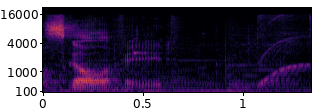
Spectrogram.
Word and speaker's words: Scolipede: We got Scolipede. Oh, Scully. I think I'm putting in too many extra syllables in there. Scolipede. It's just called Scolipede.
